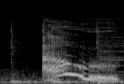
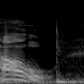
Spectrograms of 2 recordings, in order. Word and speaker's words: hau: Au! Du keine Ahnung haben. Nicht au sein, sondern hau. Es ein eingeatmetes und halblanges Haar mit Betonung auf A.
